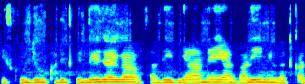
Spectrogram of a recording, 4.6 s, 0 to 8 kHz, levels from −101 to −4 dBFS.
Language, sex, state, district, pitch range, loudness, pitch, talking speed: Hindi, female, Bihar, Purnia, 200-215 Hz, -26 LUFS, 210 Hz, 185 wpm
